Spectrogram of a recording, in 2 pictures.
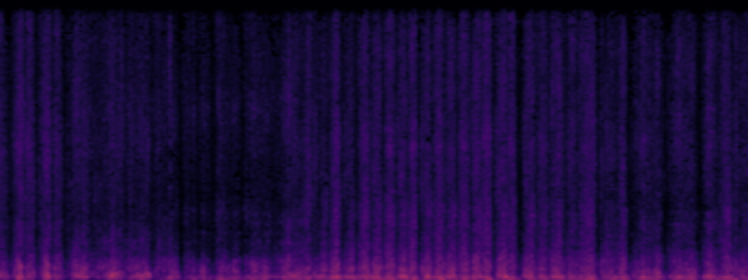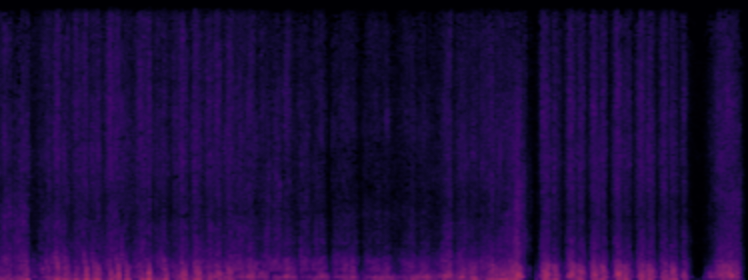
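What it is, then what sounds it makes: Foam microphone windscreen being scratched. Short fingernails on both hands scratch a soft, porous black foam windscreen covering a large USB condenser microphone. The result is a continuous, dense, muffled rumbling crackle, heavy in the low end with almost no high content. It holds steady throughout, with a brief drop near the end.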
